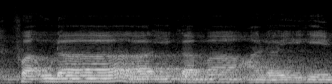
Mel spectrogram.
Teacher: mim dengan mim idgham mislain, dengungkan 2 harakat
